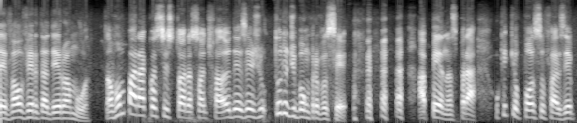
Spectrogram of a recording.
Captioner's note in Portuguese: risos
